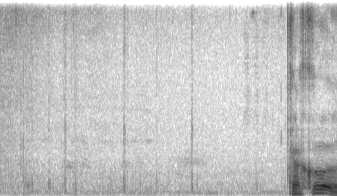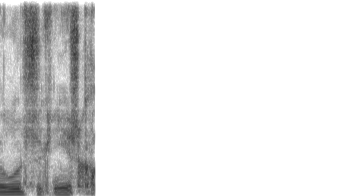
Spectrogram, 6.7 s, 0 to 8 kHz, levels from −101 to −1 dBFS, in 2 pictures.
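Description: An audio dropout to silence begins at 4.33 s and runs to the end. The speech cuts off mid-flow into silence with no room tone, likely from a lost input.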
